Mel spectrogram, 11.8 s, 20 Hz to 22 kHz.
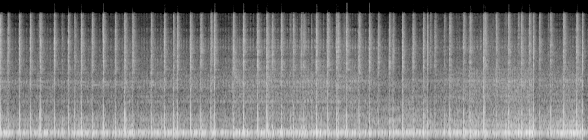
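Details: Suzuki GT500 two-stroke at idle: popping with irregular gaps and uneven firing, a lumpy stutter suggesting a misfire. Cause not confirmed.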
